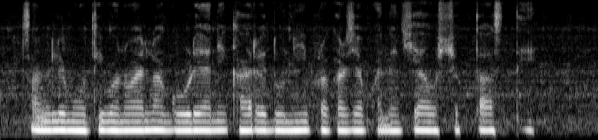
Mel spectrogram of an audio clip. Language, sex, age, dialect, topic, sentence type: Marathi, male, 25-30, Standard Marathi, agriculture, statement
